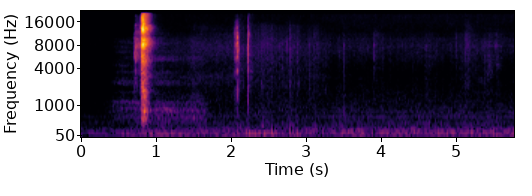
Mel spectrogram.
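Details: A single sharp spray burst from a metered dose inhaler, shaken first, inhaled with slow smooth breath and held up to ten seconds; expired inhaler used for demonstration; then quiet slow breathing and faint clicks.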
